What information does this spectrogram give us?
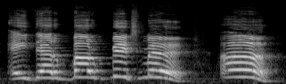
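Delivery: loud, high exasperated yell; shouting in frustration, then settling; sudden shout. Real, not acted. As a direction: blow up at the situation. Outburst at having to pick.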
